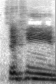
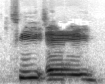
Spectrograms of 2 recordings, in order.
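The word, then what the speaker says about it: Tajín: Just like this tahine, it's Tajin. Mm-hmm.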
